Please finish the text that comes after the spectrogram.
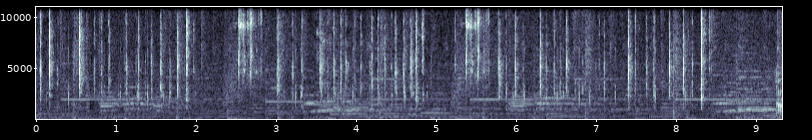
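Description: A cheat code for The Sims 4 is typed on a computer keyboard in a steady stream of close, clattering key presses, with a few louder taps.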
